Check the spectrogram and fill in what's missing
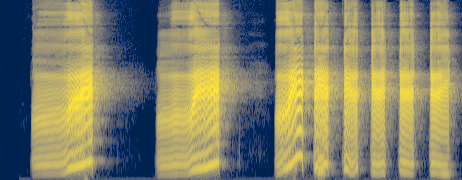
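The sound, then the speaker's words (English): A duck call instrument blown during an interview, not in a wetland: two drawn-out, rising quacks, then a quick run of five short, clipped quacks in steady rhythm, loud and clear with no voices. “John Chambers actually brought his trusty duck call instrument to our interview.”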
